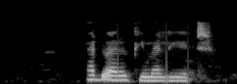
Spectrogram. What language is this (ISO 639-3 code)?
luo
